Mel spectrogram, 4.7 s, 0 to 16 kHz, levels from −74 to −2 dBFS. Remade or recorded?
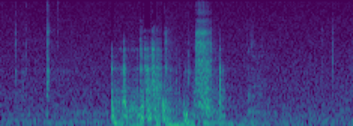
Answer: recorded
